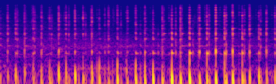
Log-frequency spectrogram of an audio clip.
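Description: Fingertips and nails rapidly tap and scratch the plastic lid and tube of a tall, empty-looking cardboard Pringles chip can with a metal base. About thirty quick, short, hollow thuds follow in a loose, uneven rhythm. The taps are deep and dull, with a faint scratchy texture and almost no ring.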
